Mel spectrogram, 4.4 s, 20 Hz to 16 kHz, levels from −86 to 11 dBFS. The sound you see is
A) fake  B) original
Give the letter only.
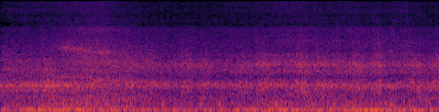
B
